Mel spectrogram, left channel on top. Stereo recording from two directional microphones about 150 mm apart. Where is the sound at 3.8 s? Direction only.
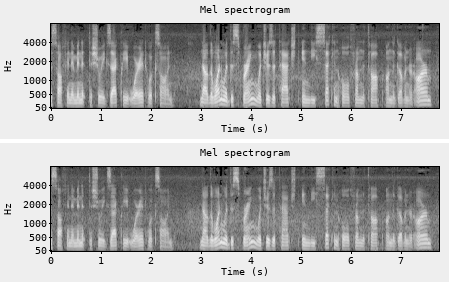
30° left (ahead or behind).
